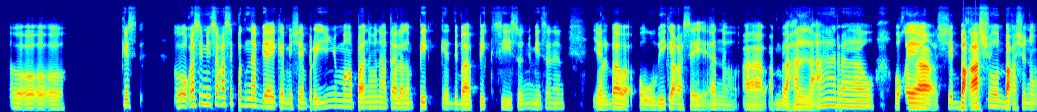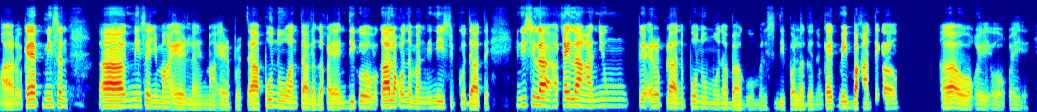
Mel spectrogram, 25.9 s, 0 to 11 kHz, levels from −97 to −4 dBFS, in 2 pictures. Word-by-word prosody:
Oo, 140 - -9 0.2
oo. 120 -2 -7 0.8
Kas 195 -1 -7 0.5
oo, 180 +1 -4
kasi 220 +4 -1
minsan 245 0 -4
kasi 235 +2 -3
'pag 225 -2 -9
nabiyahe 170 -6 0
kami 135 - -6
siyempre 140 -3 -6
'yon 170 +6 -10
'yong 175 - -16
mga 165 -1 -6
panahon 155 0 -4
na 150 -1 -8
talagang 140 -2 -6
peak, 150 -1 -5
'di 130 -2 -11
ba, 125 -1 -1
peak 130 +1 -10
season. 125 0 -11
Minsan 135 +1 -12
yung 135 -1 -16 0.3
halimbawa, 130 +2 -3
uuwi 120 +1 -9
ka - - +2
kasi 130 -3 -6
ano 115 -3 -11
ah, 110 -2 -4 0.2
mahal 120 0 -3
na - - -3 0.2
araw 175 -2 -6
o - - -12
kaya 135 -2 +5
sie 155 - -8
bakasyon. 165 +5 +5
Bakasyon 145 -1 +1
nung - - -9
araw. - - -2
Kaya 190 +2 +8
minsan, 195 0 -1 0.4
ah, 175 0 +10
minsan 185 -1 -2
'yong 160 -1 -6
mga - - +2
airline, 130 -3 -3
mga 125 - -10
airport, 115 0 -9
ah, 130 - +6
punuan 170 -5 -4
talaga - - -3
kaya 135 - -3
hindi 155 +1 -5
ko 155 -3 -3
akala 175 0 +7
ko - - 0
naman, 150 -4 -4
iniisip 160 +2 -6
ko 135 - -9
dati, 125 -2 -1 0.3
hindi 215 +3 -1
sila, 210 -7 +7
ah, - - -12
kailangan 195 -3 +7
'yong 195 0 -8 0.4
eroplano 175 -6 0
puno 160 -3 -7
muna 135 -1 -10
bago 115 -4 -8
umalis, 115 +2 -19
hindi 130 - -9
pala 120 -1 -8
ganun, 120 +1 -15
kahit 150 +2 +1
may 160 - +3
bakante 140 -1 +1
ka. 140 0 -2 0.5
Ah, 145 -2 +4
okey 120 0 -8 0.2
okey. 115 -2 -16
145 Hz, 185 wpm, -25 LUFS, 130-175 Hz, 0.8 s, ah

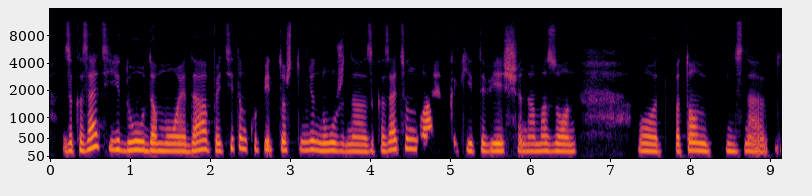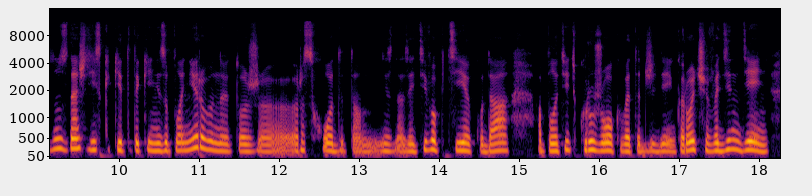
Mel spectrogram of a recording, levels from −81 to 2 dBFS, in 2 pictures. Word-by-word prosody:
заказать 225 - +1
еду 210 -1 +2
домой, 185 -1 +1
да, 200 +6 +1
пойти 185 +5 -4
там 240 -3 -2
купить 215 0 -5
то, 205 - 0
что 200 - -11
мне 205 +2 0
нужно, 180 -3 0
заказать 190 +6 -3
онлайн 235 -2 0 0.4
какие-то 185 0 -5
вещи 185 +1 -1
на 175 0 -3
"Амазон". 180 -1 -1 0.8
Вот 180 -2 0 0.2
потом, 180 0 0 0.2
не 180 -2 -2
знаю, 170 -2 -4
ну, 235 +4 0
знаешь, 245 +3 +3
есть 210 -1 -2
какие-то 200 -2 -1
такие 190 +1 0
незапланированные 195 +1 +2
тоже 175 +1 -2
расходы, 190 -2 -1
там, 165 - -5
не 180 - -1
знаю, 175 - -4
зайти 175 +4 -1
в 220 - +1
аптеку, 195 -3 +1
да, 190 +3 +2 0.4
оплатить 180 +4 +1
кружок 195 -3 +4
в - - -3
этот 170 - +1
же 175 - -3
день. 180 -1 -1
Короче, 195 +3 +3
в 180 - -1
один 210 +3 +3
день, 185 -4 +4
190 Hz, 150 wpm, -23 LUFS, 180-205 Hz, 0.8 s, кружок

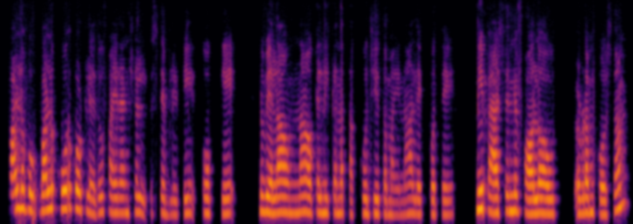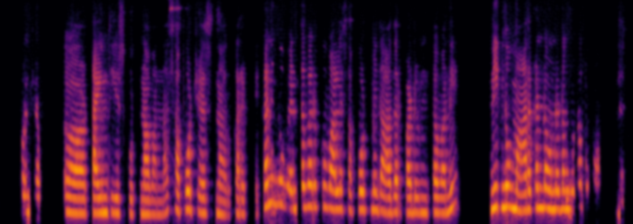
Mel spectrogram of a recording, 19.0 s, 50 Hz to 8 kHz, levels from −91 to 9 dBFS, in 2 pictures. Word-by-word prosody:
వాళ్ళు 250 +3 +5
కొ - - +6 0.2
వాళ్ళు 235 +3 +5
కోరుకోవట్లేదు 240 -7 +2
ఫైనాన్షియల్ 195 0 -3 0.2
స్టెబిలిటీ. 180 -1 -7 0.3
ఓకే. 190 0 -7 0.5
నువ్వెలా 205 -1 +3
ఉన్నా, 195 +2 -3
ఒకవేళ 200 0 -3
నీకన్నా 195 0 -4
తక్కువ 185 +2 -7
జీతం 185 -1 -3
అయినా, 175 +2 -11
లేకపోతే 180 0 -5 0.5
నీ - - +10
పాషన్‌ని 215 +2 +2
ఫాలో 190 +1 +5
అవ్ 190 - +2 0.4
అవ్వడం 200 +1 +2
కోసం 180 +8 0 0.5
కొంచం 210 -1 -3 0.4
ఆహ్, 195 -1 +5
టైమ్ 200 +1 +5
తీసుకుంటున్నావన్నా 185 -1 -4
సపోర్ట్ 240 +2 +2
చేస్తున్నారు. 190 -3 -4
కరెక్టే. 185 0 -7
కానీ 300 +4 +5
నువ్వు 310 -3 -1
ఎంత 260 +3 -2
వరకు 280 0 0
వాళ్ళ 245 0 +3
సపోర్ట్ 240 +2 0
మీద 230 -1 -2
ఆధారపడి 200 -1 0
ఉంటావు 200 0 -1
అని 255 +5 +1 0.6
నీకు 270 0 +4
నువ్వు 275 -2 +7
మారకుండా 255 +4 +3
ఉండడం 245 0 +3
కూడా 245 +4 -6
ఒక 275 - -15
టాక్సిక్నెస్. 405 0 -16
200 Hz, 140 wpm, -21 LUFS, 190-240 Hz, 0.6 s, నీ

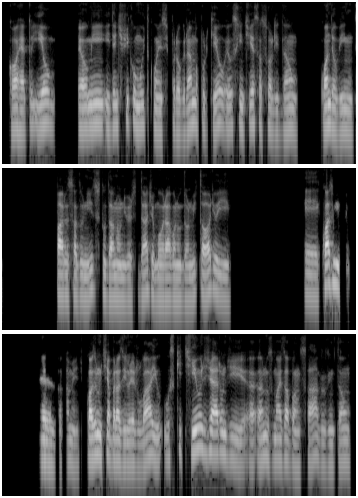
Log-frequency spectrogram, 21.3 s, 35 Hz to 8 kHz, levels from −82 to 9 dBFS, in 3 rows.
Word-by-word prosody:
Correto. 115 +2 +1
E 125 -1 -4
eu 135 0 +3 0.5
eu 120 0 +3
me 135 +2 +3
identifico 130 +5 -3
muito, 125 0 -1
com 115 -2 -3
esse 105 - -4
programa, 115 +5 0
porque 115 -2 -8
eu 130 +1 -1
eu 120 +1 -2
senti 125 0 -5
essa 130 0 -1
solidão 110 0 -4 0.5
quando 125 +2 +4
eu 115 -3 -1
vim 105 0 -3 1.2
para 115 -1 +6
os 110 - -5
Estados 115 -1 -2
Unidos, 110 +5 -3
estudar 110 -2 -1
na 105 0 0
universidade, 105 +4 -3
eu 120 - -2
morava 105 +1 +1
no 105 -1 -1
dormitório 115 +5 -1
e 105 -3 -4 1.5
É 115 -2 -3
quase 160 +1 +8 1.1
É 120 - +4
exatamente. 105 -1 -3
Quase 125 +2 +7
não 140 -1 +5
tinha - - +1
brasileiro 110 -3 +1
lá 125 +5 +4
e 130 - -1
os 125 -1 -9
que 155 - -9
tinham 155 +4 +3
eles 160 -4 -1
já 155 0 +6
eram 145 0 +5
de 120 -4 -5
an 110 +2 -3
anos 125 -1 -3
mais 120 0 -3
avançados. 110 0 -3
Então 110 +2 -4
115 Hz, 150 wpm, -21 LUFS, 110-130 Hz, 1.5 s, quase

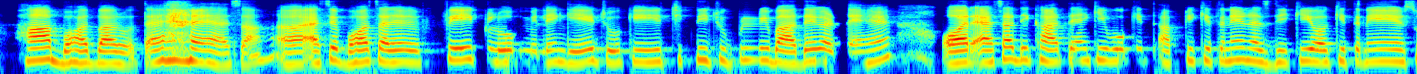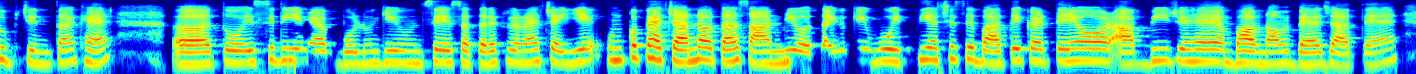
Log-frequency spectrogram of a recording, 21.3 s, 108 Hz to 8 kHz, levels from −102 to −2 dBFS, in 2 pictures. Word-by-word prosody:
हाँ, 245 +1 +9
बहुत 210 0 +1
बार 200 -1 +4
होता 195 +2 -4
है 240 +1 +4 0.2
ऐसा। 180 - -6 0.2
अ, - - -4 0.2
ऐसे 240 +5 0
बहुत 220 +1 +2
सारे 220 -2 +1 0.2
फेक 250 +1 +1
लोग 220 0 -3
मिलेंगे 210 +1 -4
जो 210 -2 -6
कि 220 0 -3
चिकनी 250 0 -8
चुपड़ी 245 +1 -8
बातें 220 0 +3
करते 220 -3 -2
हैं 245 +6 -3 0.5
और 215 +1 +10
ऐसा 215 +5 +5
दिखाते 240 -2 0
हैं 235 0 -5
कि 245 0 -7
वो 230 -1 -4
कीत 235 0 -14
आपके 205 +3 -7
कितने 240 +1 -3
नज़दीकी 215 +2 -6
और 215 -1 +1
कितने 230 0 -1
शुभचिंतक 215 -2 -7
हैं। 220 +3 -1 0.5
अ, 195 0 +5
तो 215 -1 -3
इसीलिए 235 +3 -4
मैं 210 - +1
बोलूँगी 200 +2 -8
उनसे 210 +1 -4
सतर्क 205 -1 -3
रहना 215 -1 -2
चाहिए, 220 0 -4
उनको 245 +3 -1
पहचानना 250 -2 +6
उतना 240 -2 +2
आसान 200 -4 +2
नहीं 220 +1 -4
होता 190 -2 -2
है 190 - -2
क्योंकि 225 +1 -10
वो 235 0 0
इतनी 230 +3 -5
अच्छे 250 +2 -3
से 260 0 -4
बातें 215 0 +1
करते 230 -1 -1
हैं 240 - +1
और 235 -1 +3
आप 195 0 +3
भी 240 +1 -6
जो 235 0 -3
है 225 0 +2
भावनाओं 200 -2 +3
में 205 - -11
बह 190 -1 0
जाते 185 -1 -3
हैं, 215 +6 -6
220 Hz, 190 wpm, -23 LUFS, 205-235 Hz, 0.5 s, और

